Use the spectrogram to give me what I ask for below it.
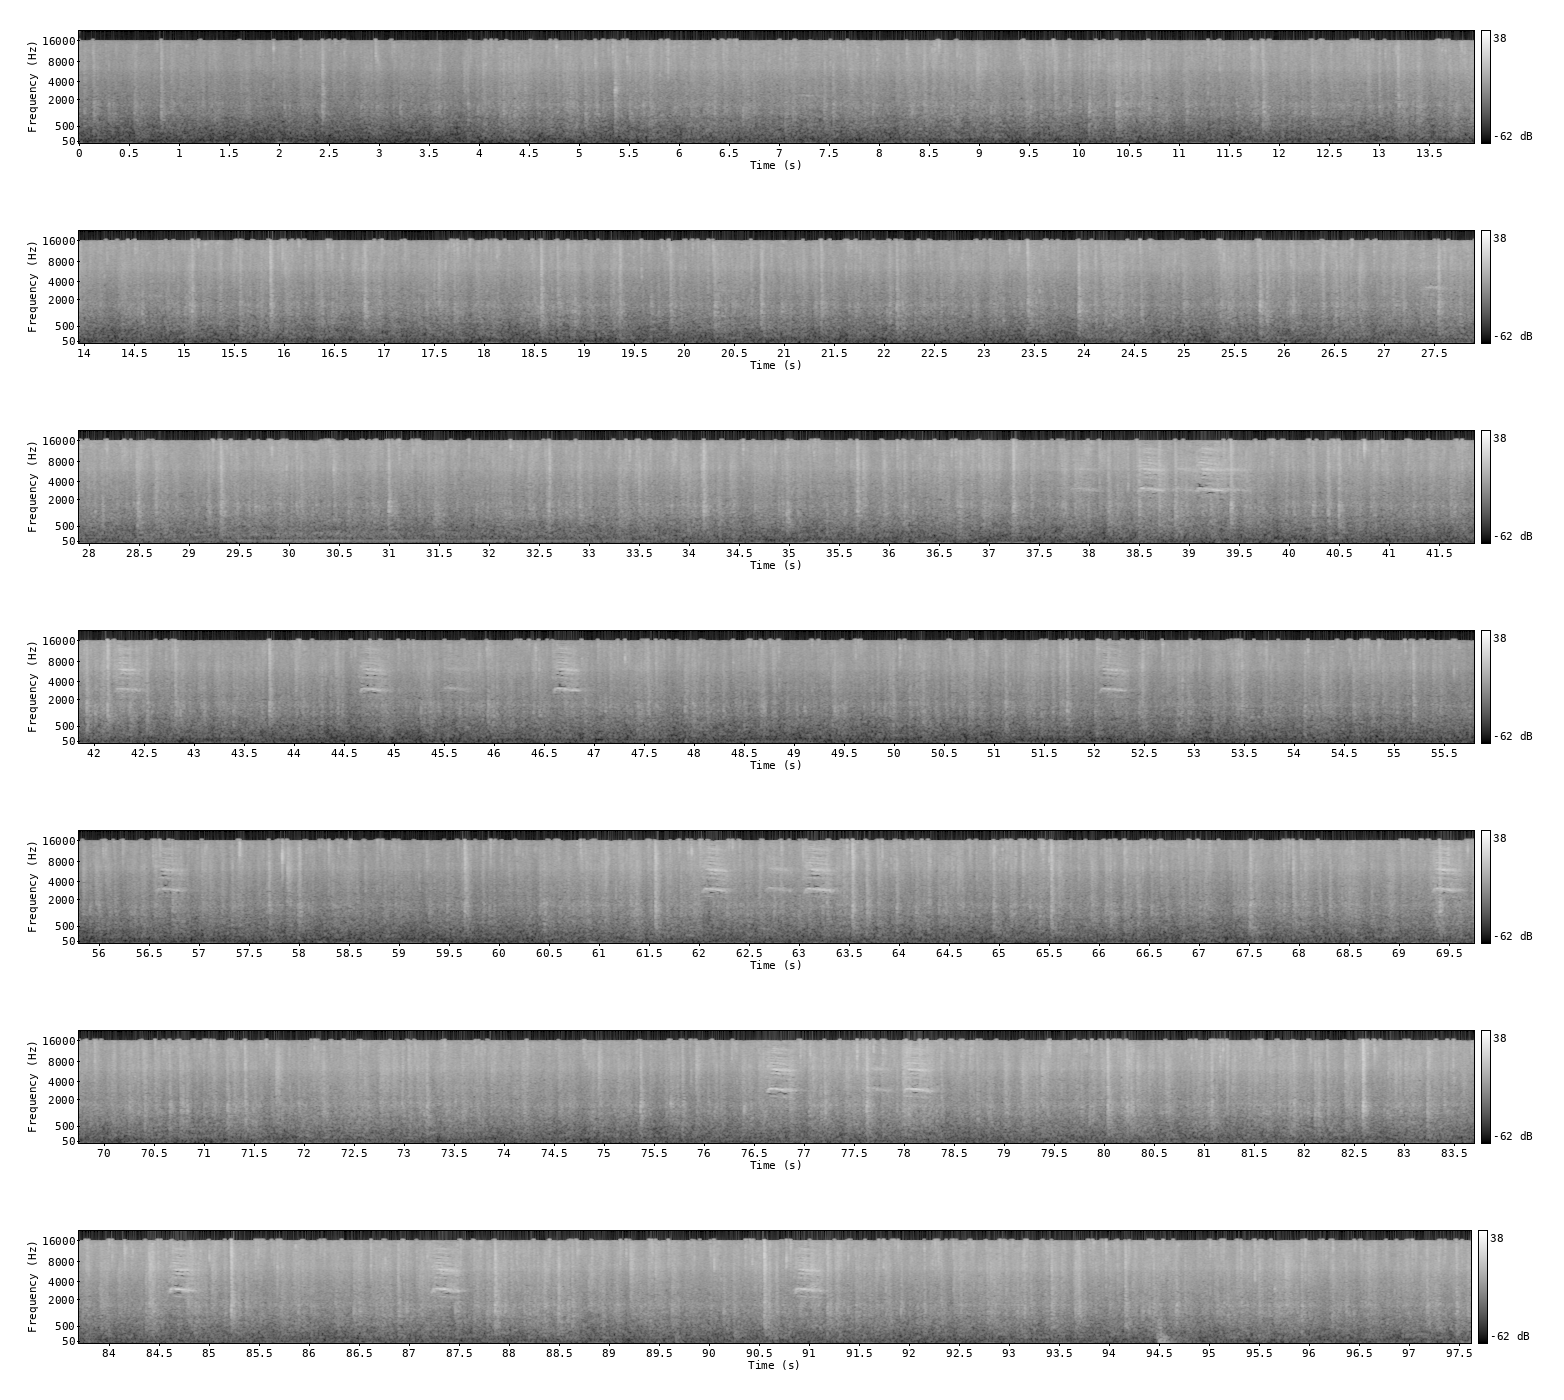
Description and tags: Rain in my backyard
